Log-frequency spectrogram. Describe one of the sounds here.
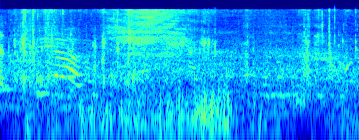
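A child wades and splashes through shallow water.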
